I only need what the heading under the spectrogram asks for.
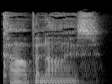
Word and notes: carbonize: British English

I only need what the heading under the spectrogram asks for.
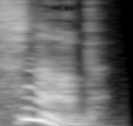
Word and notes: snub: British English

